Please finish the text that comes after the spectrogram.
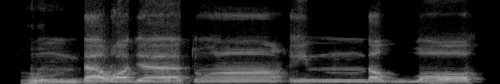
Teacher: میم ساکن کے بعد دال ہے، جو میم ساکن کے بعد نہ با ہے نہ میم ہے، دال ہے بلکہ، لہٰذا میم کو ظاہر کر کے پڑھیں گے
